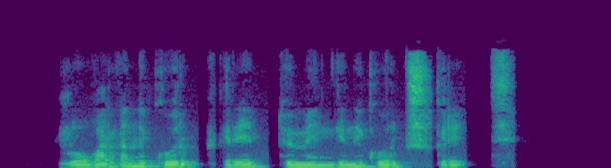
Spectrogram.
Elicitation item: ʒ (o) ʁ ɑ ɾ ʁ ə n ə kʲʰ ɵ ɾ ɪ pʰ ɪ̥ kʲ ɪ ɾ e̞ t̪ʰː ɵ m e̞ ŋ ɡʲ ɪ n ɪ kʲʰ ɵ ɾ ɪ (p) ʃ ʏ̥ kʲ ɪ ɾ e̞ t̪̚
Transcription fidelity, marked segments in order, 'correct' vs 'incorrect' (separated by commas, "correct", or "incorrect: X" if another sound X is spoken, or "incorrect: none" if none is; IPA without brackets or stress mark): correct, correct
